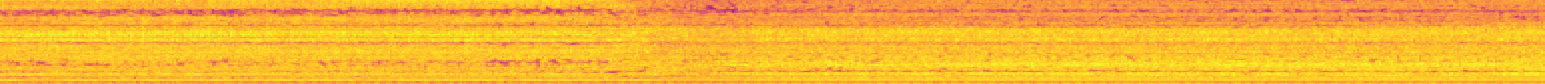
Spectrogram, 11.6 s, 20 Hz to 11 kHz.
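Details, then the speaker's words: 2015 Mercedes-Benz E63 AMG W212 twin-turbo V8 after air suspension pump replacement: the new compressor, plugged back in, runs with a steady droning hum and even pulsing buzz, growing slightly louder as the car rises; normal operation. "plugged in pumps plugged in here and now the vehicle should raise as you can hear the pump is running and the vehicle is rising"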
